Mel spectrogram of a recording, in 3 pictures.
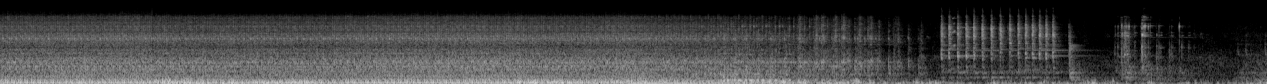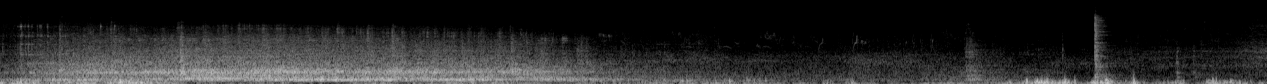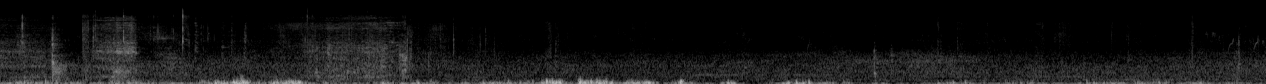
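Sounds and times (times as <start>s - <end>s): sawmill engine cutting log: 0.0s - 8.9s, 25.5s - 26.8s
rapid clatter: 0.0s - 10.7s, 11.3s - 19.0s.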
